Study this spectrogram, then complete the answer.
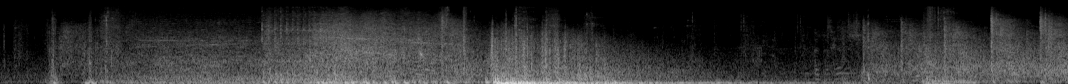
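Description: Heavy gunfire with deep booms and scattered rapid shots rings out in a video game, building to a loud blast midway and then thinning out, with a voice talking at times.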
